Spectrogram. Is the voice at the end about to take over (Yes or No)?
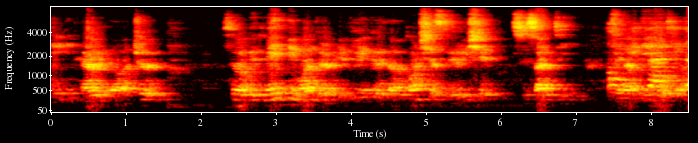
Yes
